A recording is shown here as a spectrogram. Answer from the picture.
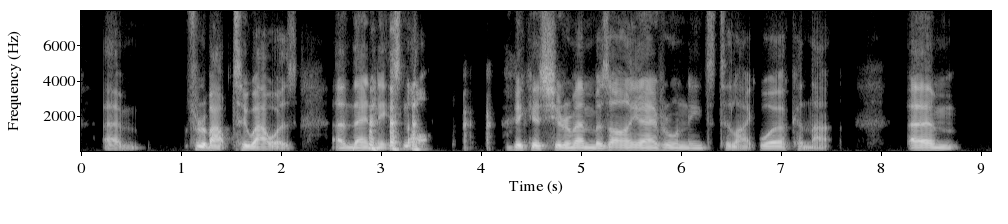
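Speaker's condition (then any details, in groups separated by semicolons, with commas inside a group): No condition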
